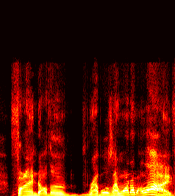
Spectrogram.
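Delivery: loud swooping call. Describing a scene from A New Hope, imitating Darth Vader raising his voice. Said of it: "he raised his voice once".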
